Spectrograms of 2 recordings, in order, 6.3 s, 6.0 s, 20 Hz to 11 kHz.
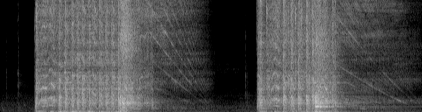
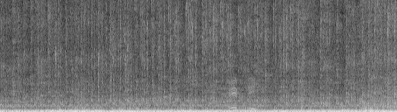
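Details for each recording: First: Freshly built stock LS1 V8 with Summit heads and hardened pushrods, first fire-up attempts: fast cranking catches, runs ragged and uneven about a second each time, then dies; rough running, cause not confirmed. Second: Freshly built LS1 V8 with Summit heads on a later fire-up attempt: deep, steady V8 rumble with an even beat and no misses or knocks; runs right; about 464 average on the following pull.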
